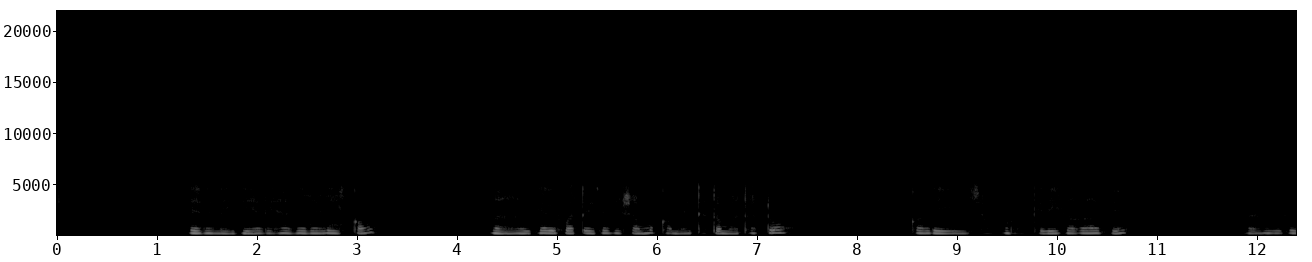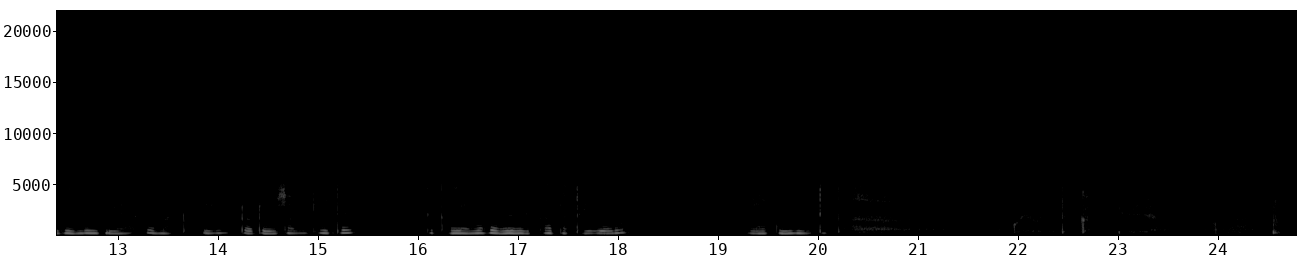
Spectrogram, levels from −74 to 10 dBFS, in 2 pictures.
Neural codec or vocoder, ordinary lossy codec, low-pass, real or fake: vocoder, 44.1 kHz, 128 mel bands every 512 samples, BigVGAN v2; none; none; fake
